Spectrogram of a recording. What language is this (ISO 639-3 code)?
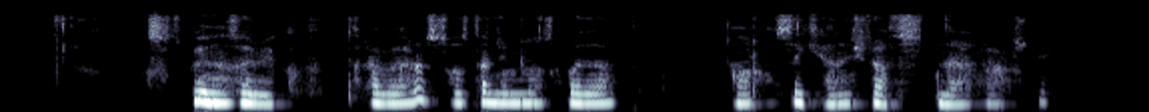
uzb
